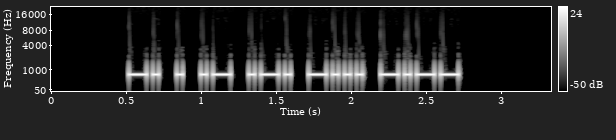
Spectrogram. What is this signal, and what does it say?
Morse code, heard as a keyed tone, about 30 wpm, 700 Hz. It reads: NEARBY
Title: Top 1501-1750 Words 30wpm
